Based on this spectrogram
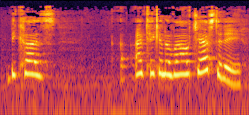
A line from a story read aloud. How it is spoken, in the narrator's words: I blurted out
